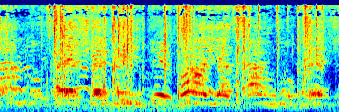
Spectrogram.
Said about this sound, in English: Maya Sandu ended her re-election campaign among close supporters, cheered and clapped all the way through the streets with shouts of president.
